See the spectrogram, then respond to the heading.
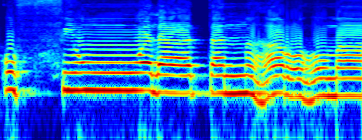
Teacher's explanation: तनवीन के बाद वाव यहाँ पर इदगाम करेंगे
